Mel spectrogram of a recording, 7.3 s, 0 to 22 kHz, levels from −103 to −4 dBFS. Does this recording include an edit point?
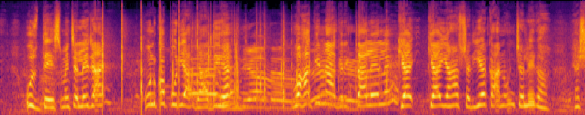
yes; 1 cut; at 4.9 s

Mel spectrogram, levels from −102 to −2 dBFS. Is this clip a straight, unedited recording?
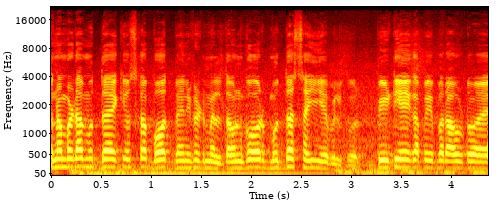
no; 1 cut; at 3.2 s

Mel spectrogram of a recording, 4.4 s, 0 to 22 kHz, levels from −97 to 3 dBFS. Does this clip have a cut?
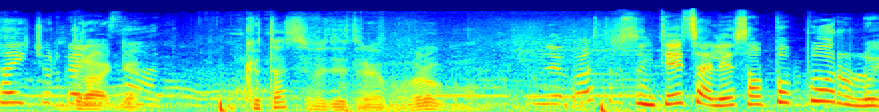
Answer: yes; 1 cut; at 2.5 s

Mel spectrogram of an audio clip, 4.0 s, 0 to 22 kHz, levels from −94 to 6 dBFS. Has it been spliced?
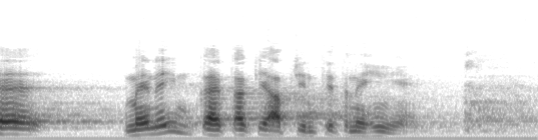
no; 0 cuts

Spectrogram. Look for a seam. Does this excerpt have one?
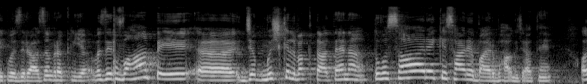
yes; 1 cut; at 1.1 s

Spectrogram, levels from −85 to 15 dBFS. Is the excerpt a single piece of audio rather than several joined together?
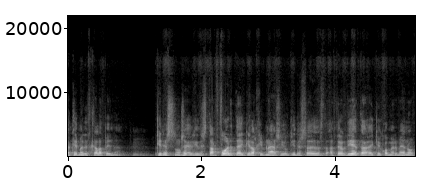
no; 1 cut; at 1.3 s

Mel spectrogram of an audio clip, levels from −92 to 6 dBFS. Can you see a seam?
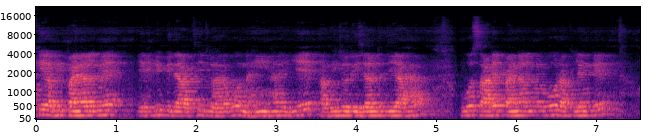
yes; 1 cut; at 1.4 s

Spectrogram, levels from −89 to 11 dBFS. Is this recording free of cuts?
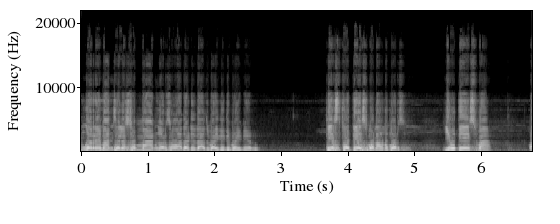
yes; 0 cuts

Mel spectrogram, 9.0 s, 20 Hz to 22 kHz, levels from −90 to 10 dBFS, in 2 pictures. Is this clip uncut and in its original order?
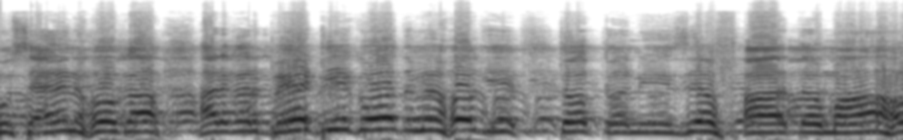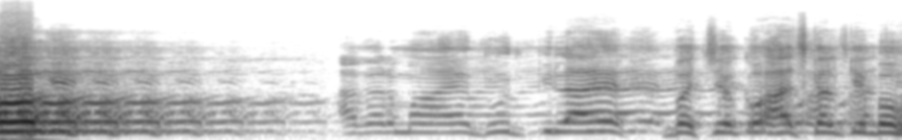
yes; 0 cuts

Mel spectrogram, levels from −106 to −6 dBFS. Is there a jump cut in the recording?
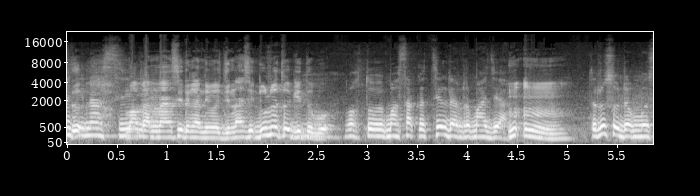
no; 0 cuts

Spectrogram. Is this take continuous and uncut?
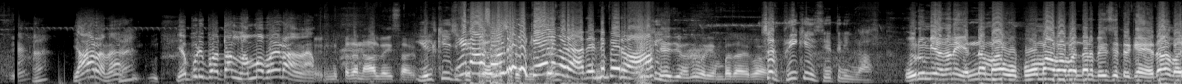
no; 2 cuts; at 3.2 s, 8.8 s

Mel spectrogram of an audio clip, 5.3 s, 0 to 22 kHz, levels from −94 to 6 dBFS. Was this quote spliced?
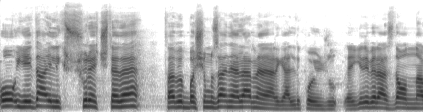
no; 0 cuts

